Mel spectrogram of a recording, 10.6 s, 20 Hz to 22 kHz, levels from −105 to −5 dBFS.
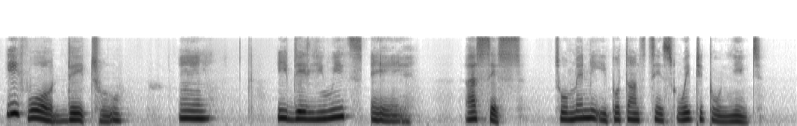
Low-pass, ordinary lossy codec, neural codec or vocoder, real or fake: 7.2 kHz; none; codec, 16 kHz, 0.5 kbps, FunCodec, trained on LibriTTS, 25 frames a second; fake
